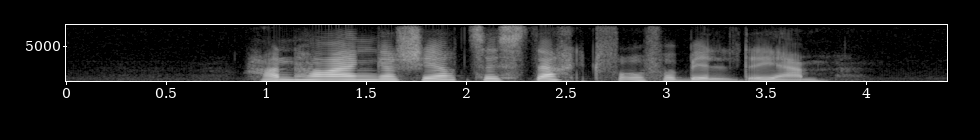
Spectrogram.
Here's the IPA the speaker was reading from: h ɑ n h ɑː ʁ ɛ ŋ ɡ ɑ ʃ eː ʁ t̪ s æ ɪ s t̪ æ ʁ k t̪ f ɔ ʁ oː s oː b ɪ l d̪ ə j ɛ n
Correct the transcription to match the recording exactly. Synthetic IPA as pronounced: h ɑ n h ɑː ʁ ɛ ŋ ɡ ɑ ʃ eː ʁ t̪ s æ ɪ s t̪ æ ʁ k t̪ f ɔ ʁ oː f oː b ɪ l d̪ ə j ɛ m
